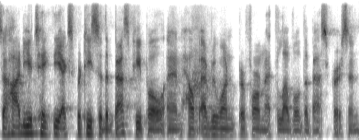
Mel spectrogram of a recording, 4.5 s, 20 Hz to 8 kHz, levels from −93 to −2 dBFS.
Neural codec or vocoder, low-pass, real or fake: none; 7.2 kHz; real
